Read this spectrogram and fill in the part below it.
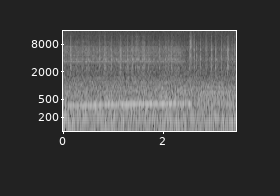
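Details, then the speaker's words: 1994 Pontiac Trans Am driving about 45 mph: steady mid-pitched whine on throttle that fades when lifting off, suspected rear differential, no vibrations felt; whine later mostly went away. "There is definitely a whine. Now, when I let off the gas, it seems to go away. But on the gas,"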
